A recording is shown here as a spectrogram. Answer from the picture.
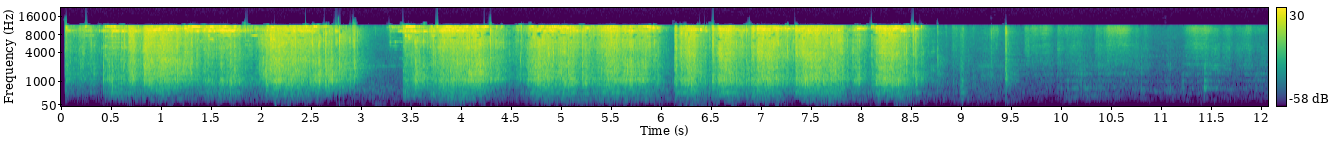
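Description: A hand stirring and scooping through a plastic tray heaped with loose steel screws and nails: a dense metallic jingling clatter in three long runs, with short breaks about three and six seconds in. After about nine seconds it fades to faint scattered clinks.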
